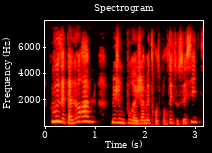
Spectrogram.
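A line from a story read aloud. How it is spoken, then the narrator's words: Exclaimed. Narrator (French): s'exclama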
